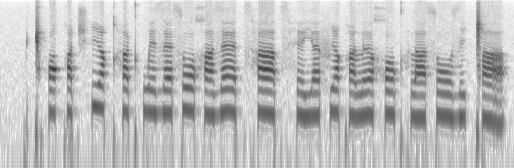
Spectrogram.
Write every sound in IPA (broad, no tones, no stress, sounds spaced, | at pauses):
ǁʰ ɔ q ɐ t͡ʃʰ i qʰ ɨ kʰ w e z ɛ s o χ a z ɛ t͡sʰ a t͡sʰ e j ɛ f i q ɘ l ɘ χ o kʰ l a s o z i ǁ a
